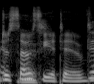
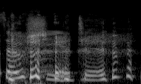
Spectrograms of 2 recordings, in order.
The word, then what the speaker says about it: dissociative: Tell me about disassociative. Did I say it right? – Or sort of dissociative. I think you might have added a syllable, but I like it. – Dissociative.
